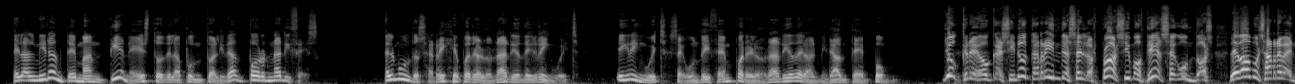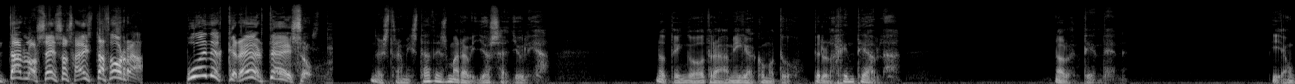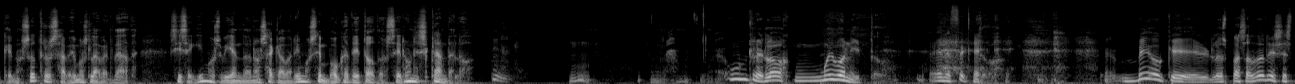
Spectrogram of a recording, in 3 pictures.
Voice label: dubbing, spanish, male

